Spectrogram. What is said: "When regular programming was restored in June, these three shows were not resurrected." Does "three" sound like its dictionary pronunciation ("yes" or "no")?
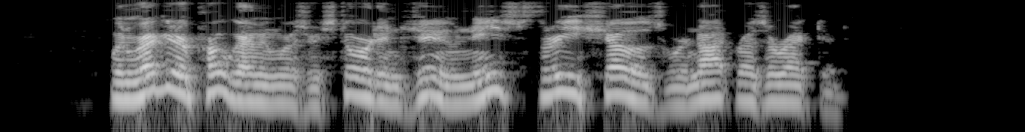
yes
